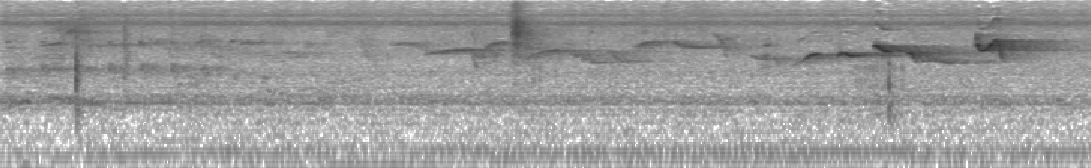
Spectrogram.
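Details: Oriental magpie-robin sound used to lure wild birds. Thin whistled and slurred notes are faint at first, then a louder run of sharp, rising and falling whistles near the end, over a low steady hum.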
